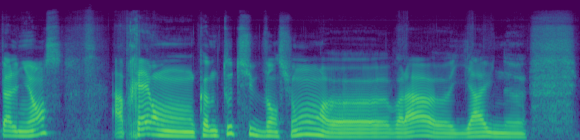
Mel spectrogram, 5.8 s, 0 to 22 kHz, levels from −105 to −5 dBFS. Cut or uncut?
uncut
